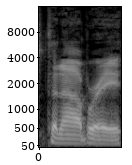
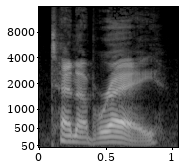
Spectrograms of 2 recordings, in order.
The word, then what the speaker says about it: Tenebrae: I got another one that I watched recently was Tenebrae, or as I'll always mispronounce it as Tenebrae. It should be Tenebrae.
